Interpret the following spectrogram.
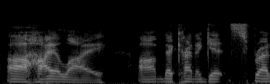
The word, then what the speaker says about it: Jai Alai: What are some misnomers, misinformation that you feel people might have about Cigar City or beers like Jai Alai that kind of get spread out into the ether of the beer world?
